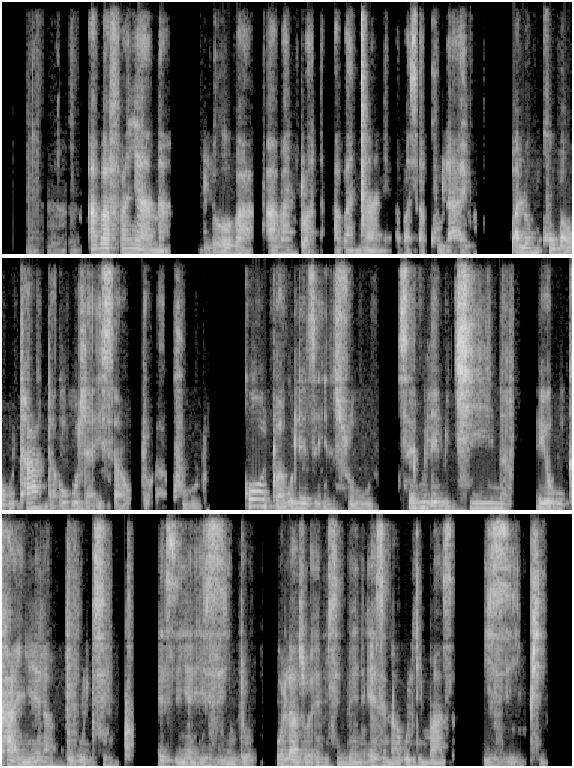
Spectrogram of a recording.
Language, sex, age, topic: North Ndebele, male, 18-24, health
